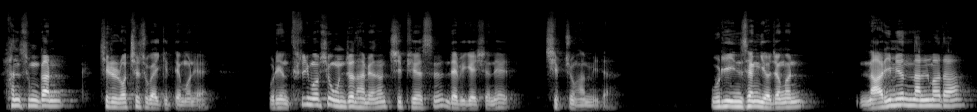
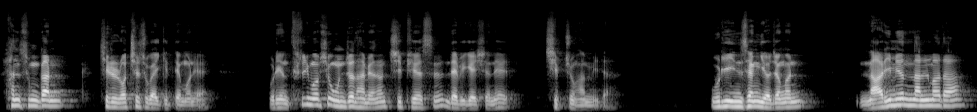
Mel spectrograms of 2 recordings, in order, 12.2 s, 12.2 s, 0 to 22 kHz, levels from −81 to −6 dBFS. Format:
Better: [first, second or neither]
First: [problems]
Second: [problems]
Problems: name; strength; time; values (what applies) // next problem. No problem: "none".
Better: neither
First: none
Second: none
